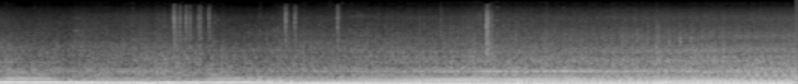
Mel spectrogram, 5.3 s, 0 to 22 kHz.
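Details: 2001 Dodge Viper RT/10 V10 with Belanger exhaust, heard from inside the cabin on a test drive: deep, steady rumble with a smooth pull as revs climb, no misses or knocks. Healthy, normal running.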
